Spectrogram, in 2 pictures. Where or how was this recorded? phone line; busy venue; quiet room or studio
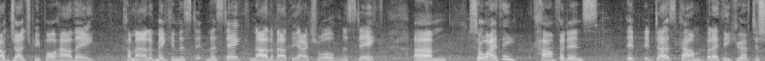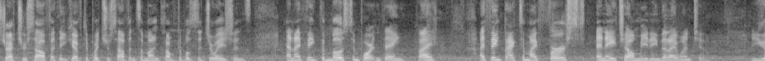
busy venue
